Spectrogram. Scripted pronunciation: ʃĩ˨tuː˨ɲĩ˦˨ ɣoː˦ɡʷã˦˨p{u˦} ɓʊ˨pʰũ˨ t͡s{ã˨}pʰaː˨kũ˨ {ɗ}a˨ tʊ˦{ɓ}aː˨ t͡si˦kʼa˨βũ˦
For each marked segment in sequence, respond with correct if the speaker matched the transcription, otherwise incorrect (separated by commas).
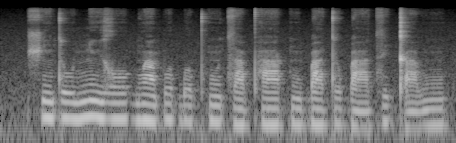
incorrect, incorrect, incorrect, correct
